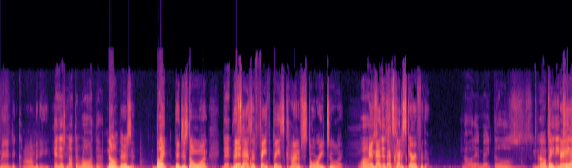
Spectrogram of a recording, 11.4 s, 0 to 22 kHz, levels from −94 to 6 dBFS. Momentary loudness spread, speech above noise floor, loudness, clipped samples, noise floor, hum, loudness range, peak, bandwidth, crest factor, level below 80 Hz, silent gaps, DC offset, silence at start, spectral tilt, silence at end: 19 LU; 33 dB; -16 LUFS; under 0.1%; -49 dBFS; none; 6 LU; 0 dBFS; 13.5 kHz; 16 dB; -30 dBFS; none; under 0.1%; 0 s; -5.5 dB/octave; 0 s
